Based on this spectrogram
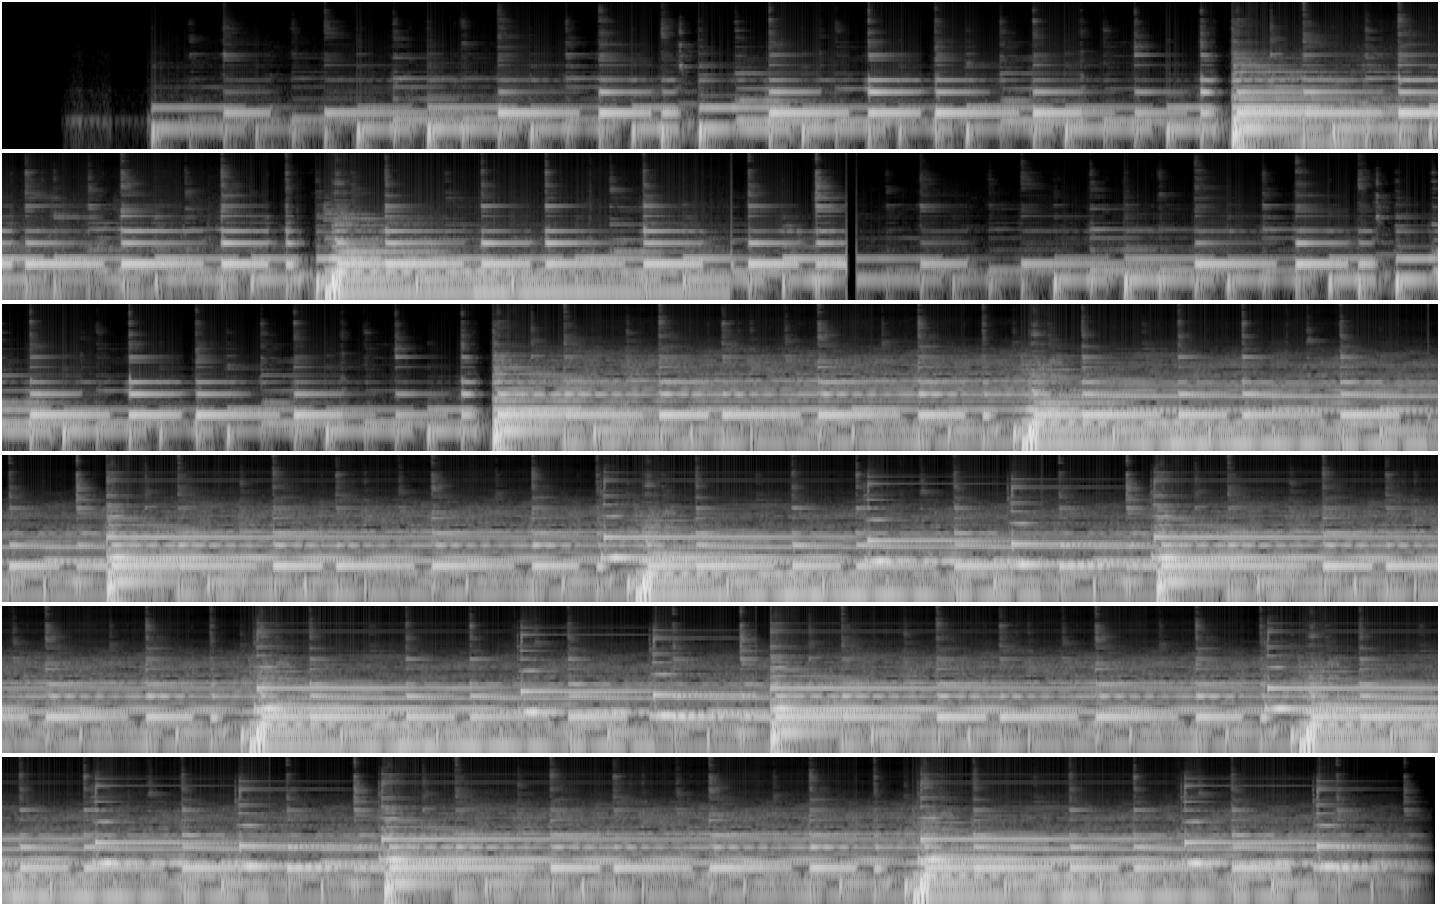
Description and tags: listen to the nature
chill, chilled, relax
